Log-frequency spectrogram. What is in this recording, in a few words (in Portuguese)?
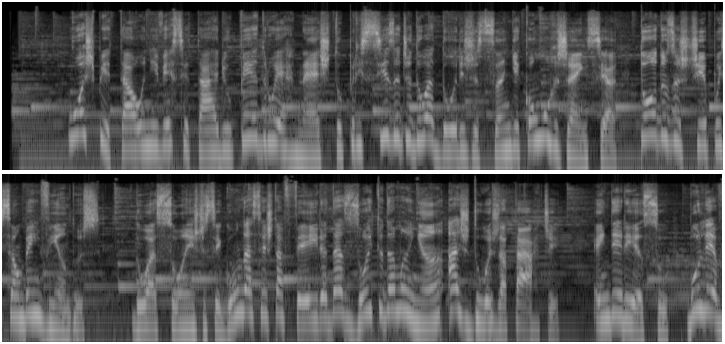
Spot Radio; UERJ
